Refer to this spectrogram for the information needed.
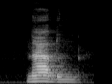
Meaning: to imitate
- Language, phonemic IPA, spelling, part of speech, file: Dutch, /ˈnadun/, nadoen, verb, Nl-nadoen.ogg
